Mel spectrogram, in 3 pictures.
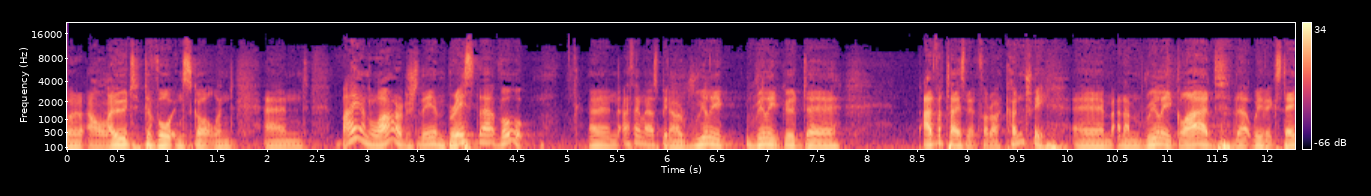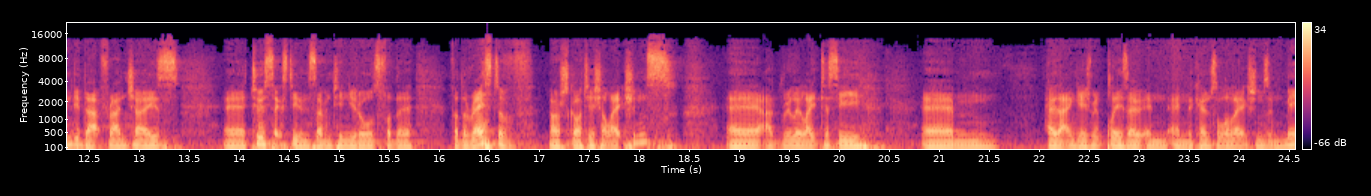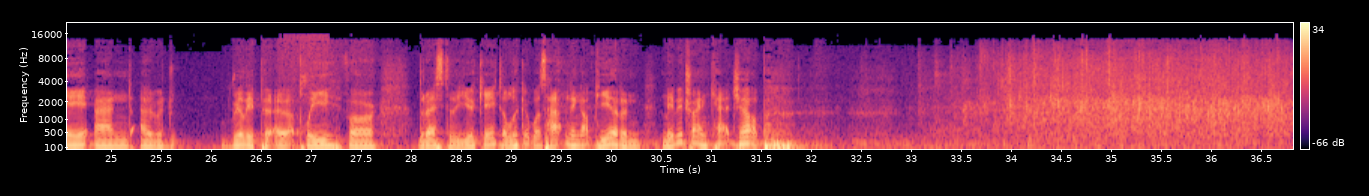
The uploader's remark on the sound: was recorded in Glasgow, Scotland on the 19th of January 2017 at the Sottish Independence Convention conference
